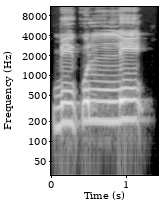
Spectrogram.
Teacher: کاف کو لام سے ملائیں گے، لام کے اوپر سختی کریں گے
